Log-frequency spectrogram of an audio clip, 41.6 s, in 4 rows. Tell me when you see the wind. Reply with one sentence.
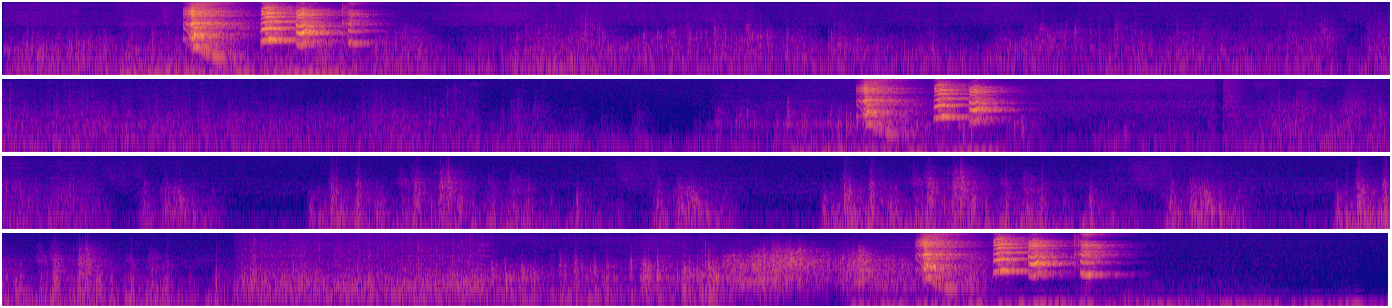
You can hear the wind from 0.0 to 41.5 s.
